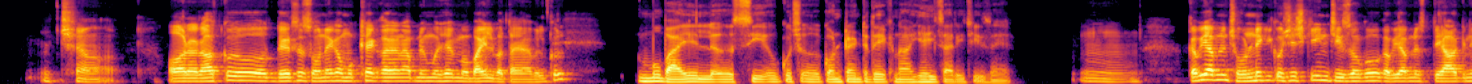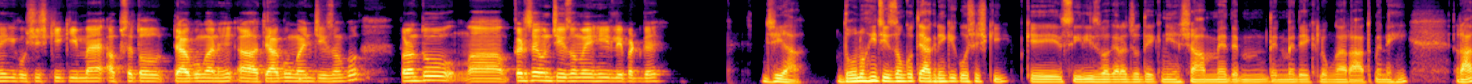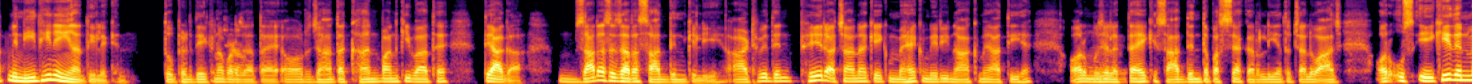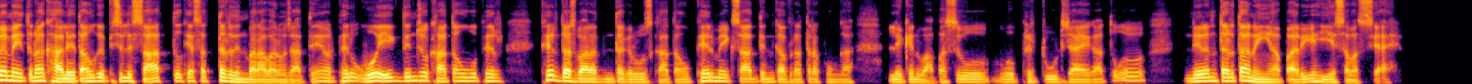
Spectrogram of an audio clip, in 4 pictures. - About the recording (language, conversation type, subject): Hindi, advice, स्वास्थ्य और आनंद के बीच संतुलन कैसे बनाया जाए?
- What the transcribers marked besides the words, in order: in English: "कंटेंट"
